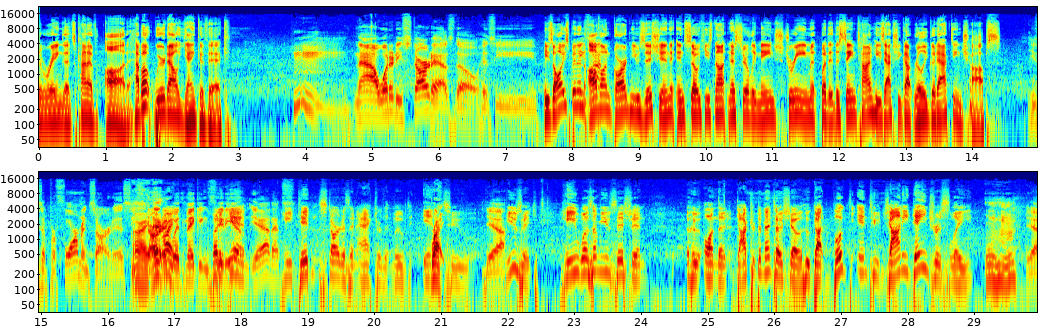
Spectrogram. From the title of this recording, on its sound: Live From The Agricenter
